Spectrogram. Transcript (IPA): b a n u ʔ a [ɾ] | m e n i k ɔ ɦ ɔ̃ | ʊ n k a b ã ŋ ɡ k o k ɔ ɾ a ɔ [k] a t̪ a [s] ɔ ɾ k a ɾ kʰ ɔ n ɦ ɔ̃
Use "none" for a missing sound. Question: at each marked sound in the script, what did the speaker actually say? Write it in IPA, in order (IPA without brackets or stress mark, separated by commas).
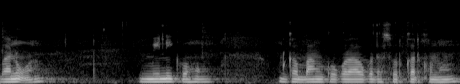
none, k, s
